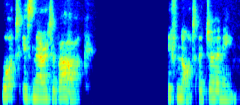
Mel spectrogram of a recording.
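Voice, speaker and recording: A woman's voice: mid-range voice, steady tone, fairly bright tone. A middle-aged woman from Australia, a writer giving a prepared, reflective talk to camera from a small room over a webcam. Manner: measured, reflective storytelling.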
